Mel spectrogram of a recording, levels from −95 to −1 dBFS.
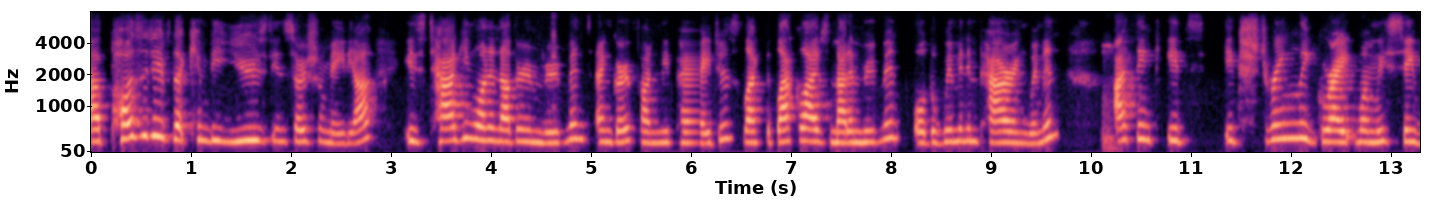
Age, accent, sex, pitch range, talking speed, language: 20-39, Australian, female, 225-275 Hz, 165 wpm, English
